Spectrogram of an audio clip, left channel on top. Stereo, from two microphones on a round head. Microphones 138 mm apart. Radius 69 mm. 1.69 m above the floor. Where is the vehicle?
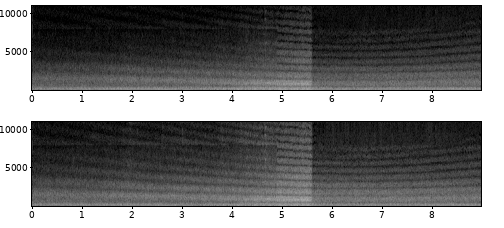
75° right (ahead or behind); by 9.0 s 10° right (ahead or behind).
